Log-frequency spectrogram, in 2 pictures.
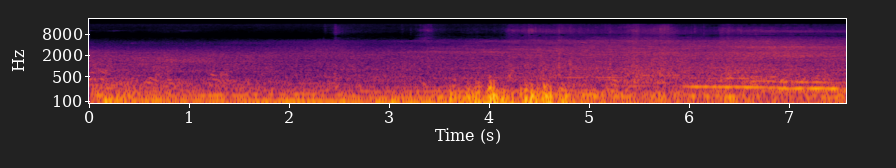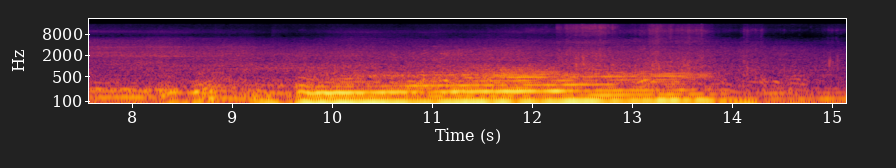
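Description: A motor engine running close by, with a low rumble throughout. About ten seconds in it suddenly gets much louder, a steady low hum that creeps up in pitch, and it drops away just before the end.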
